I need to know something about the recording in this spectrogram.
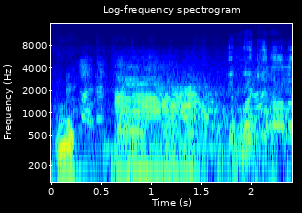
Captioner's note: bus hooting; speaking in foreign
